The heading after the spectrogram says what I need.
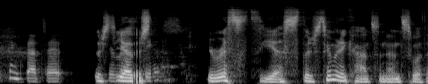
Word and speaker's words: Eurystheus: to a a king uh i can never pronounce the king's name it's it's that e name euryth eurythius there's yours oh yes yes i think that's it yeah there's eurystheus there's too many consonants with s's but basically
